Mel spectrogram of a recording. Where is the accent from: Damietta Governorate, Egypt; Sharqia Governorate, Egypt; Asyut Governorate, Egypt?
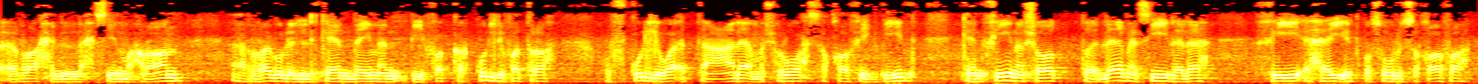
Asyut Governorate, Egypt; Bani Ghalib; المكان الطفولة والذكريات هي قريتي في صعيد مصر اسمها بني غالب، ده تبع مركز أسيوط ومحافظة أسيوط، وده اللي أنا نشأت فيها وتعلمت فيها بداية من الكتاب والمرحلة الابتدائية،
